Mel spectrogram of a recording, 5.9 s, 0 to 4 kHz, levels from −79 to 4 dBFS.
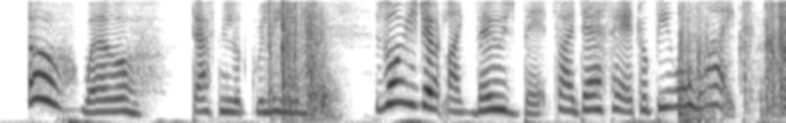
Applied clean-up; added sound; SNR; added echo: classical method log-MMSE.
